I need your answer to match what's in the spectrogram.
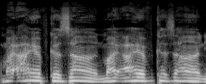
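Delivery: mock worked-up, high, drawn-out excited yell. Gamer retelling what a friend shouted during a group run, retelling an excited yell. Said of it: "He's like yelling".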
